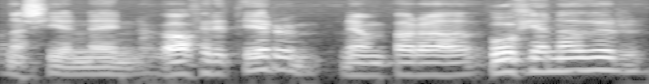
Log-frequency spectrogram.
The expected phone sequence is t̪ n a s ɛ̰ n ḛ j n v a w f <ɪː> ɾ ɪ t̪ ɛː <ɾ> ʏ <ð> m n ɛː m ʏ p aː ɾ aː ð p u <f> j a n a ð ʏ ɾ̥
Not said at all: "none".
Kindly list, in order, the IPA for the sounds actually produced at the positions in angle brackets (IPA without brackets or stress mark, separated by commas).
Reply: ɪ, ɾ, none, f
